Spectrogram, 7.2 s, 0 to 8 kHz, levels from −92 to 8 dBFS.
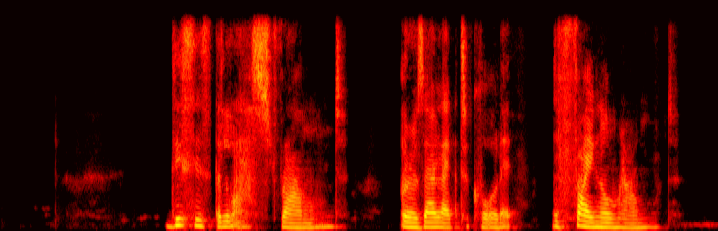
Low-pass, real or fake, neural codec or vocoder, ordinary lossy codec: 7.2 kHz; fake; codec, 16 kHz, 2 kbps, FreqCodec, larger model; none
